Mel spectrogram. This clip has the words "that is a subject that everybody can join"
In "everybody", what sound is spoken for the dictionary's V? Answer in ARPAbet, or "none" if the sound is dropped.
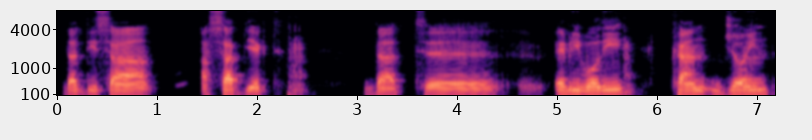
B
